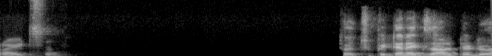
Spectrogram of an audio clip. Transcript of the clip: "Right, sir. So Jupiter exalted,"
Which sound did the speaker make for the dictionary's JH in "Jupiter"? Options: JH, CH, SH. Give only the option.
CH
